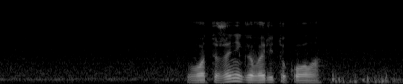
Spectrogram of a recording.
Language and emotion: Russian, neutral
